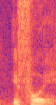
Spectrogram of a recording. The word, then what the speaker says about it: Ibui: the proceedings, Titus Ibui, the correct pronunciation is Ibui. Ifoi. Ifoi, yeah. Ifoi, the B becomes an F.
